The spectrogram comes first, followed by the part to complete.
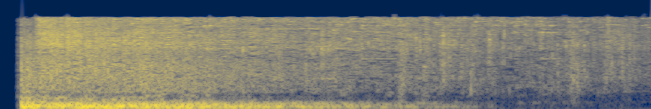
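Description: Stock intro sound effect: a sudden loud blast with a deep rumble and shattering glass, fading away over the next few seconds.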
